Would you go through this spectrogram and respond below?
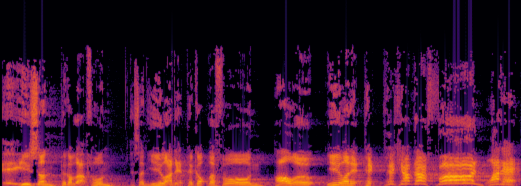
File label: scottish man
